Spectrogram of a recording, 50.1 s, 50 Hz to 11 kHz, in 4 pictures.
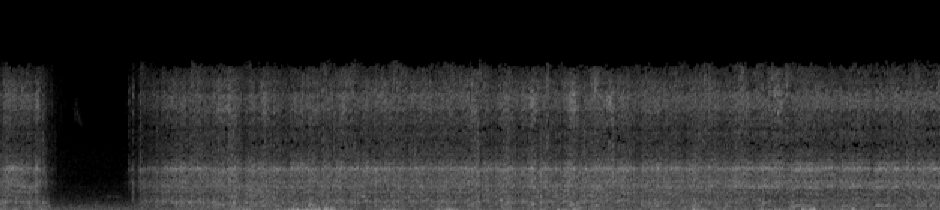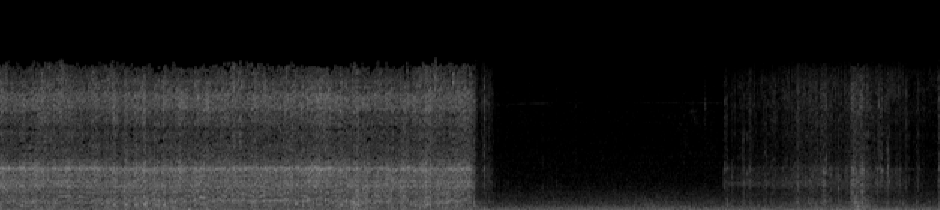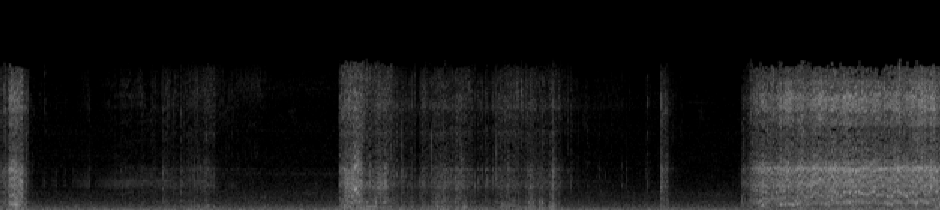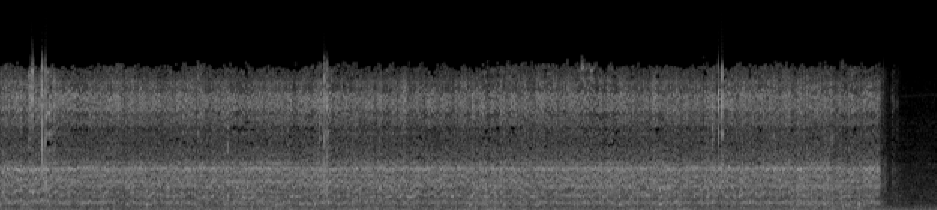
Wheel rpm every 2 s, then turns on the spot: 20, 50, 70, 70, 70, 70, 70, 70, 70, 30, 0, 10, 10, 0, 0, 20, 0, 30, 110, 110, 110, 110, 110, 110, 90.
22-24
